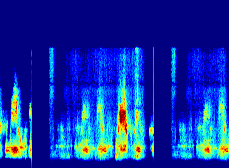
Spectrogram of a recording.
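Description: Red-crested pochard giving harsh, raspy, wheezy calls in rough bursts of about a second, separated by brief silences.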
